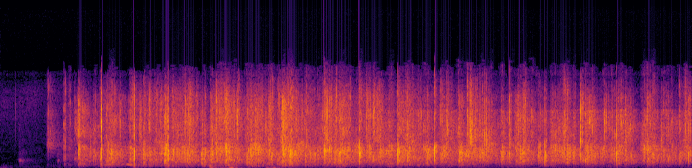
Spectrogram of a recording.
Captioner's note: audience applauding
